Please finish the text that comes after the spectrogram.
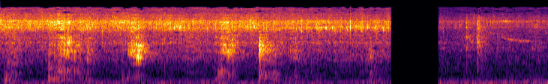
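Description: Onions sautéing in hot oil in a pan for a Kerala mullet curry: a continuous loud sizzle with regular scraping stir strokes, cut by a brief silent gap near the end.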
